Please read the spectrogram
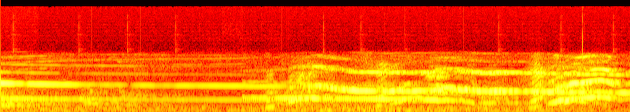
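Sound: wolf howling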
